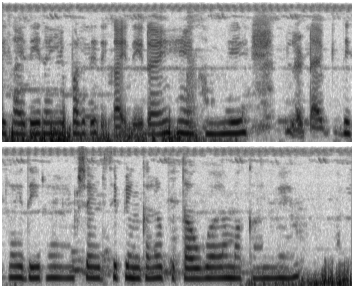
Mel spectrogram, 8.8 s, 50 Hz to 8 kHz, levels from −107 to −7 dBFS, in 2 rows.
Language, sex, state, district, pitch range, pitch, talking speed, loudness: Hindi, female, Bihar, Jamui, 225-235 Hz, 230 Hz, 165 wpm, -19 LUFS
